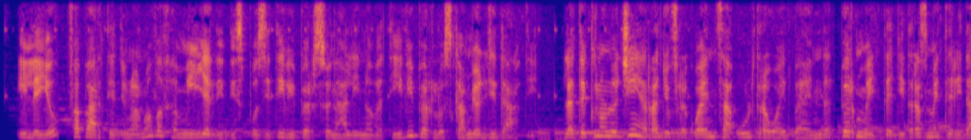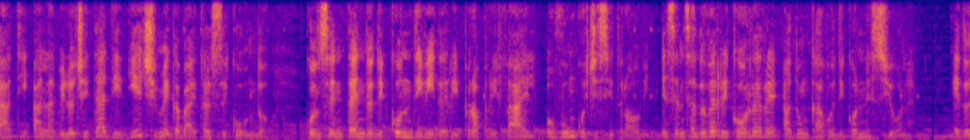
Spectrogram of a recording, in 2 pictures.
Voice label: Intro Italian

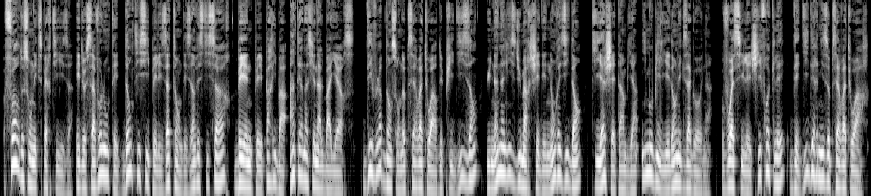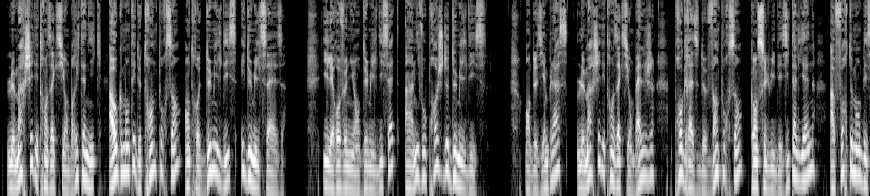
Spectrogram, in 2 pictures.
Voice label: Corporate; BNP

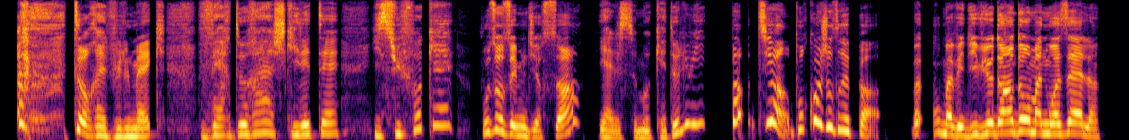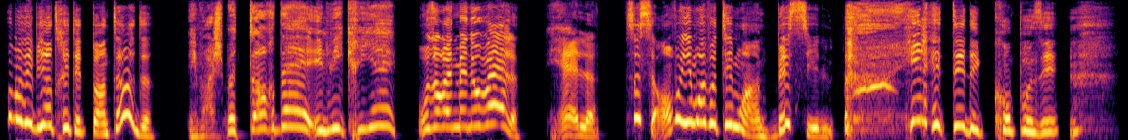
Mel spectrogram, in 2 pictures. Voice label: Character

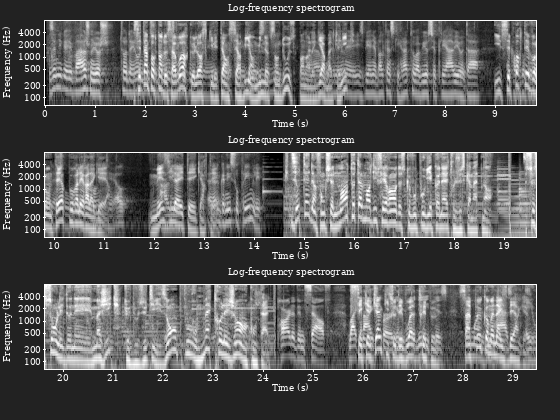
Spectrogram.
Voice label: VOICE OVER

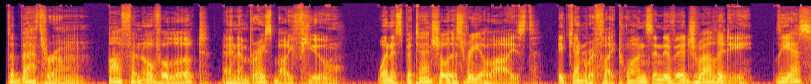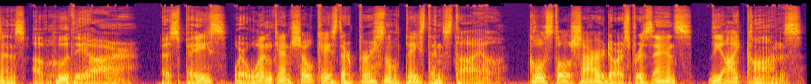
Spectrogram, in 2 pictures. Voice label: commercial; COASTAL SHOWER DOORS

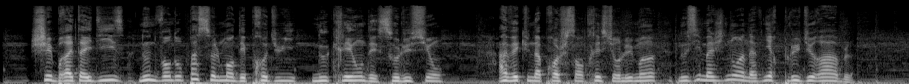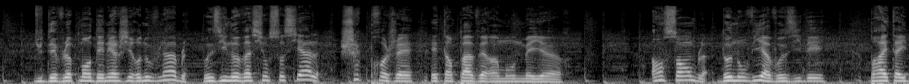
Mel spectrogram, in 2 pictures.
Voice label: Corporate

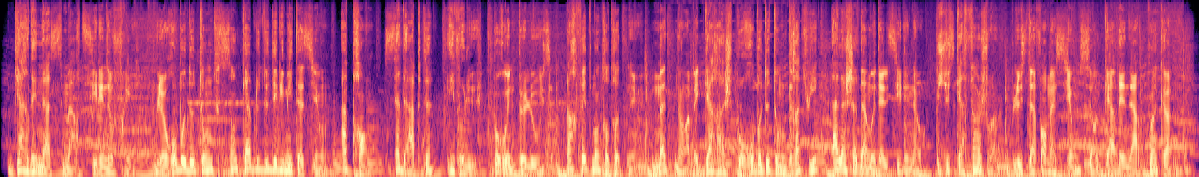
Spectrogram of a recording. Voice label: commercial; Gardena Sileno Free

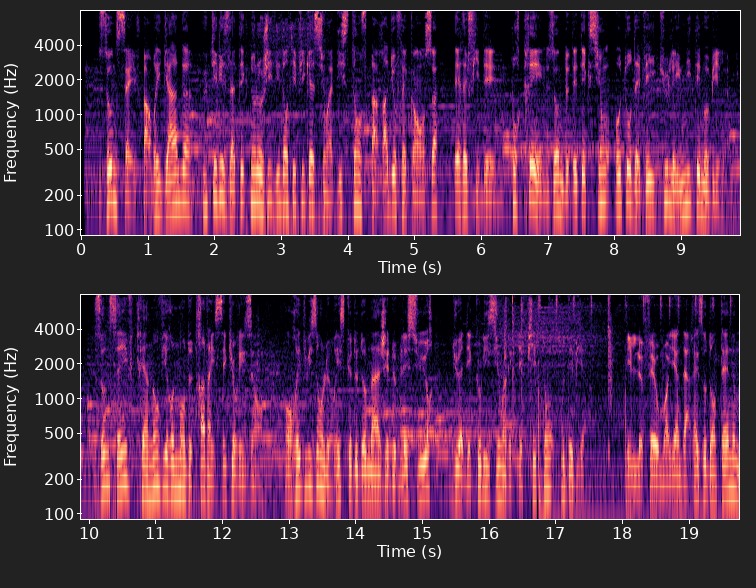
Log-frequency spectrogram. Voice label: corporate; brigade zonesafe

